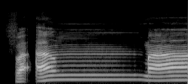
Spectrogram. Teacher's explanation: মিমকে প্রথমে এক আলিফ গুন্না করতে হবে তারপর এক আলিফ টান দিতে হবে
